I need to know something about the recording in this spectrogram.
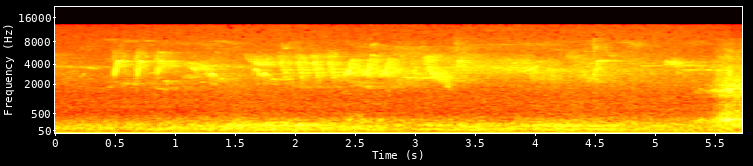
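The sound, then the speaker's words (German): A bird repeats a sharp, bright 'pink' call in quick succession, sounding a little agitated, against steady outdoor background noise with a low rumble. “Pink, pink, pink. Ist irgendwie ein bisschen aufgeregt, der Kollege.”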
